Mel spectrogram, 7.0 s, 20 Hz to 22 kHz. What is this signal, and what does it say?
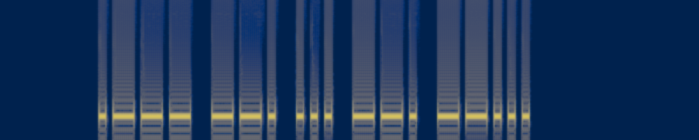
Morse code, heard as a keyed tone, about 17 wpm, 700 Hz. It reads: JGSG7
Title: Code Groups - 5 Letter:Numbers - 17wpm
